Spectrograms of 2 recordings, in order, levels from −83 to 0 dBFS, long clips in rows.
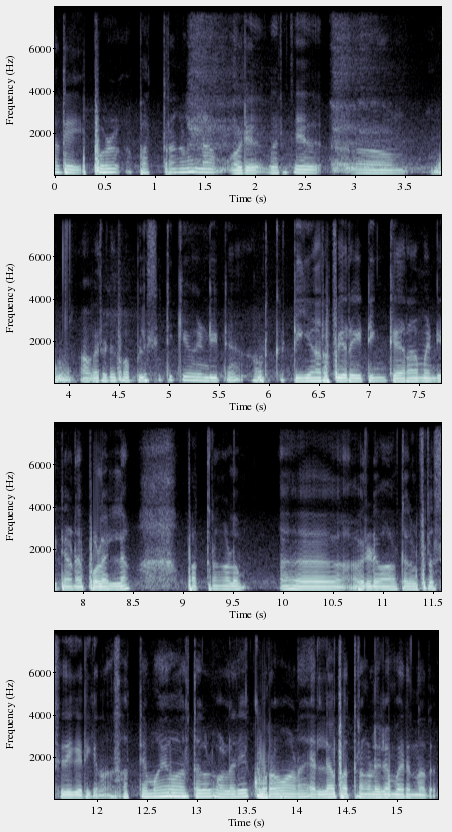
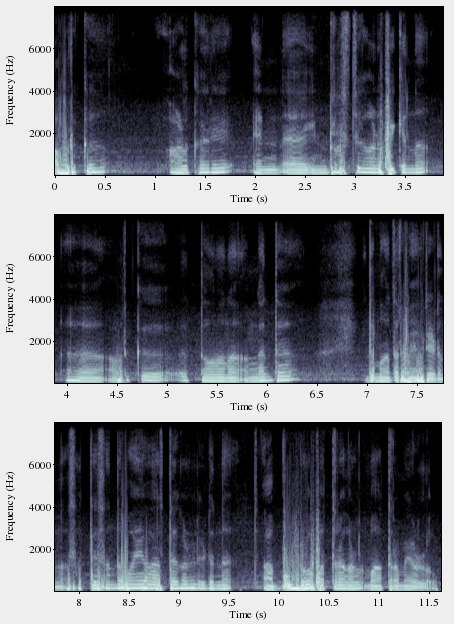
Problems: background sounds at intervals, background conversations at intervals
